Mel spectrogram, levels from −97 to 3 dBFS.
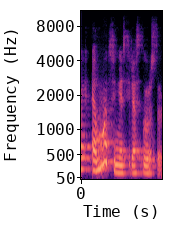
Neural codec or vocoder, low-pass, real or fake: codec, 44.1 kHz, 2.6 kbps, DAC; 9.9 kHz; fake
